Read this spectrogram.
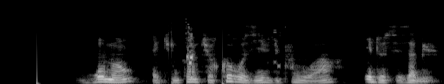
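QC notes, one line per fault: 0.37 s and 2.22 s, DC step: each is a single low thump or click under the speech, which carries on unchanged. The waveform's zero line jumps suddenly to a new offset, as when a converter recalibrates or an offset input is switched in. The jump then decays away at the rate of a 20 Hz high-pass, so the step is heard as a brief low-frequency knock and not a lasting shift.
1.69 to 1.92 s, corrupt frame decoded: a loud burst of error lasting about a quarter of a second, peaking around -5 dBFS. Damaged compressed data was decoded anyway, and misread gains and codes put energy at the wrong frequencies. The length suggests a run of several consecutive frames was hit.
2.74 to 2.80 s, corrupt frame decoded: a short, faint error, far quieter than the earlier burst, from the same kind of frame corruption over a shorter span.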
